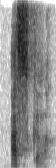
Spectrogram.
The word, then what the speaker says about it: Asuka: Asuka.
